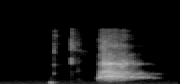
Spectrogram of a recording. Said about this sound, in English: It's gonna get loud. I'm gonna open a pop.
